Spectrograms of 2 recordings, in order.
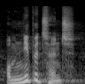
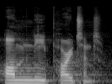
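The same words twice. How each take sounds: First: The stress falls on the second syllable, 'nip'. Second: The stress falls on the 'po' of 'potent'. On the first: The speaker calls it right. "pronounced omnipotent" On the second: The speaker calls it wrong. "not omnipotent"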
